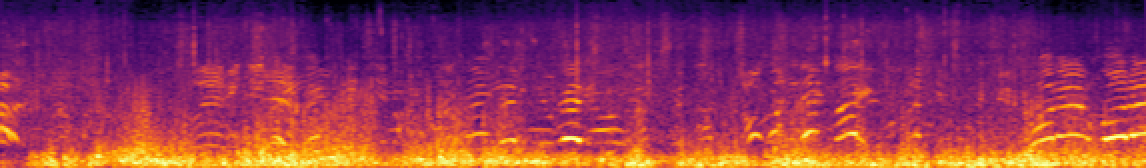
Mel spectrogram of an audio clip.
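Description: Wind buffeting the camera microphone in a loud, steady rumble, with shouted calls from players and spectators breaking through every second or two.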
